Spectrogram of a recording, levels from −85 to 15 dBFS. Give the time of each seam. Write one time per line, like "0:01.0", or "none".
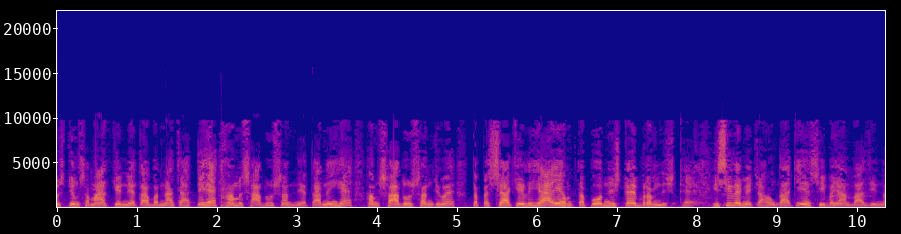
0:02.1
